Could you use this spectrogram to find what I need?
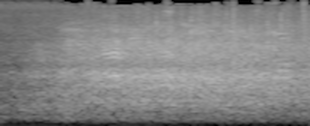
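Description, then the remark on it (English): A crowd claps steadily for about two seconds, a dense, even wash of applause that swells slightly at the start and holds at a moderate level throughout. “Please don't clap for that, all right?”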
